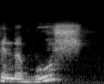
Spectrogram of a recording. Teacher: the upsilon or the uh sound that we have here which is required here as in words like good or in words like bush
